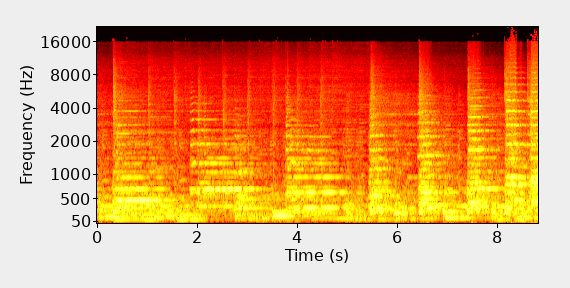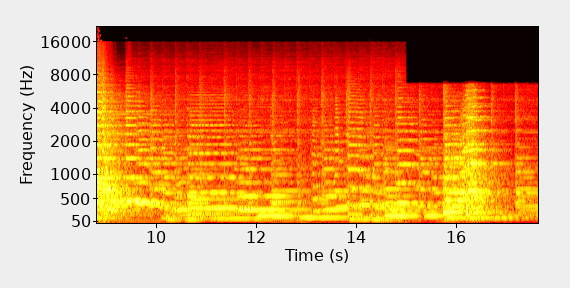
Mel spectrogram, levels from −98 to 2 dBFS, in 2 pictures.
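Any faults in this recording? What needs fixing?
From 15.00 s to the end, everything above 6.5 kHz vanishes and a new, faint noise floor appears, likely an input switched to a poorer device. Unlike a codec bandwidth drop, the background changes too. Locking the recording input to one device would prevent it.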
